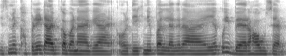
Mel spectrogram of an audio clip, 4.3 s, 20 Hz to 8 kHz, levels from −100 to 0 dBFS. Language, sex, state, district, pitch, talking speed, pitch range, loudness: Hindi, female, Chhattisgarh, Bilaspur, 160 Hz, 235 wpm, 155-175 Hz, -26 LUFS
